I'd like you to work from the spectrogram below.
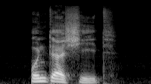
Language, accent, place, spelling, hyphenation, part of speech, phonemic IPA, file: German, Germany, Berlin, Unterschied, Un‧ter‧schied, noun, /ˈʔʊntɐˌʃiːt/, De-Unterschied.ogg
- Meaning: difference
